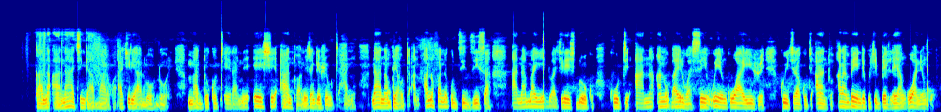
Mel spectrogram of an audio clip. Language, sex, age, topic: Ndau, male, 25-35, health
